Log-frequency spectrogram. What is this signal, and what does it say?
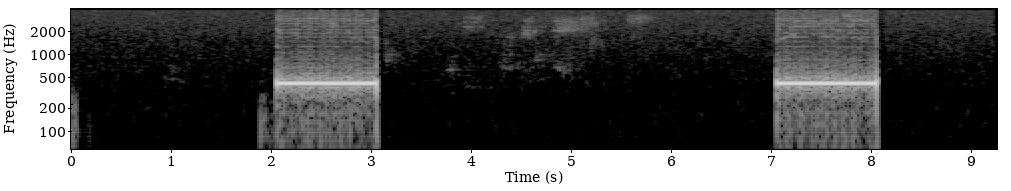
Special information tone.
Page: Mogi Guacu - SP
